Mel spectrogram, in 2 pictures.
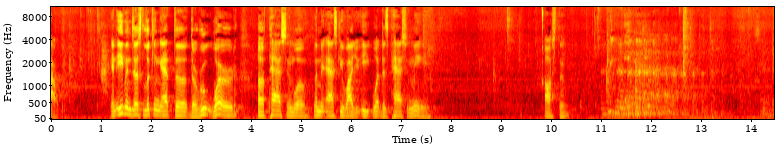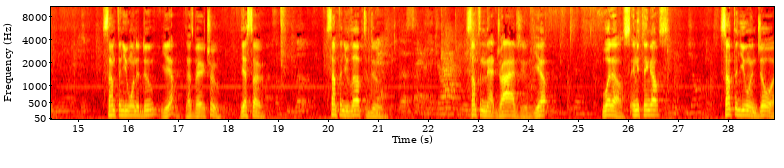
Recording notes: A speech with the BBE network's annual conference.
